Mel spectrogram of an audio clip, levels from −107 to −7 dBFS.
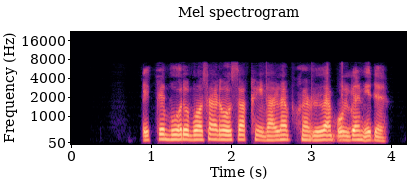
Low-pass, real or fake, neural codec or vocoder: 7.2 kHz; fake; codec, 16 kHz, 1 kbps, FreqCodec, larger model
